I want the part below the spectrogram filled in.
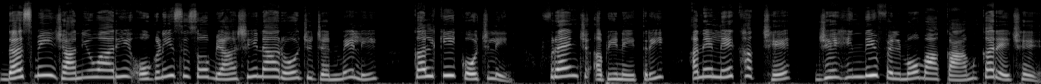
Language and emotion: Gujarati, neutral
